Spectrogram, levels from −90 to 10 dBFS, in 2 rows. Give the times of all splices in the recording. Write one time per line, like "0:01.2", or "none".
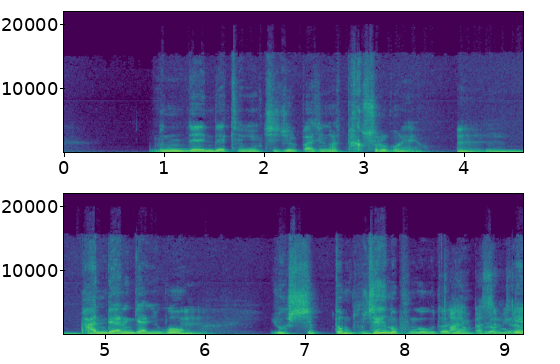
0:02.8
